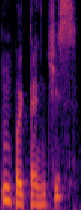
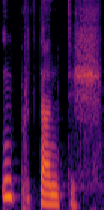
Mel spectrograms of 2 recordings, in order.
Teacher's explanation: os róticos no fim das sílabas no português brasileiro. Nesse caso específico, ele vira uma aproximante alveolar.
